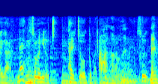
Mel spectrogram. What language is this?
Japanese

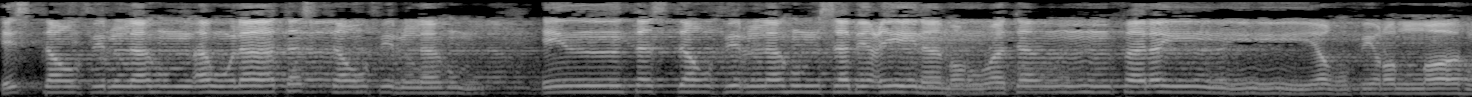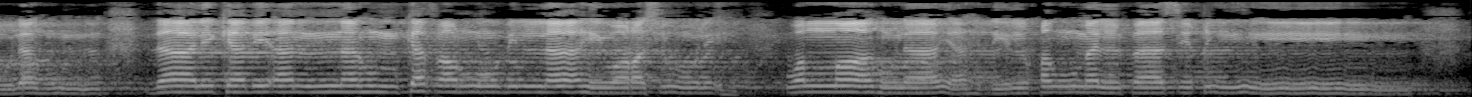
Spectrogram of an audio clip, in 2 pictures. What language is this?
Arabic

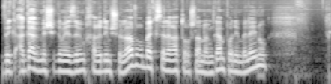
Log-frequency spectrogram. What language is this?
Hebrew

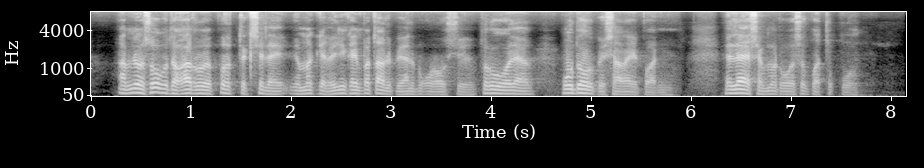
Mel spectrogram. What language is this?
Torau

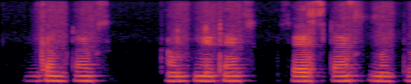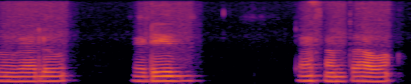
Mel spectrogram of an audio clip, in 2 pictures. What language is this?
Kannada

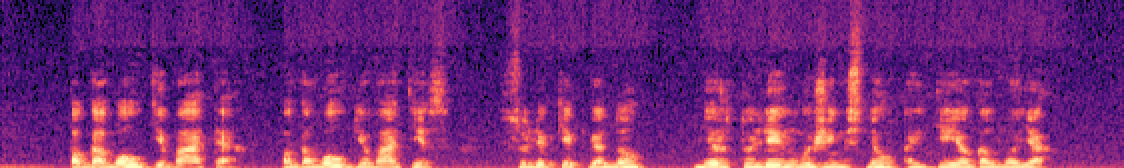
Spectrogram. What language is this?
Lithuanian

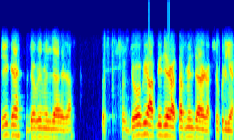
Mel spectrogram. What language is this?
Urdu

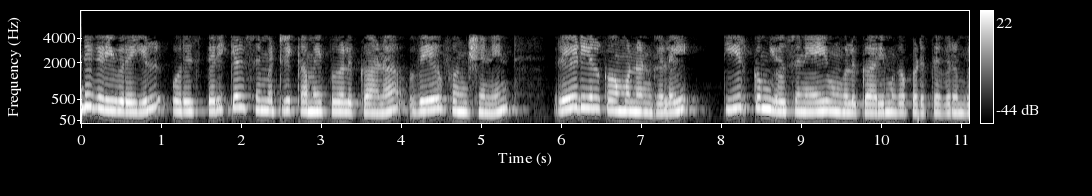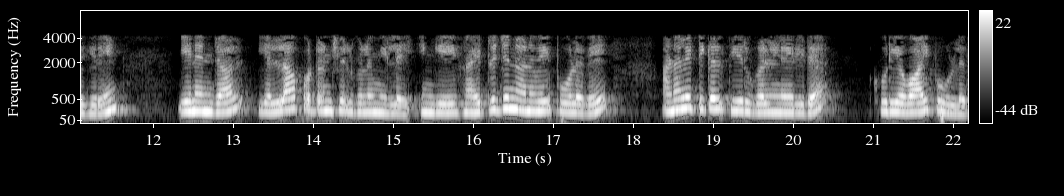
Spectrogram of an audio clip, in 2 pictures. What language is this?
Tamil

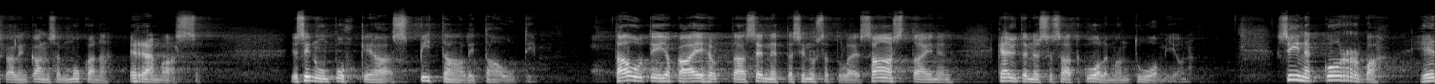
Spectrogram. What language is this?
Finnish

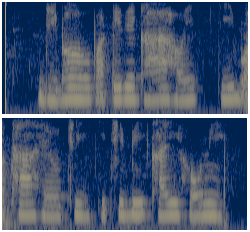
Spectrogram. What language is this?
Odia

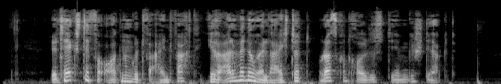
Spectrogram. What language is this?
German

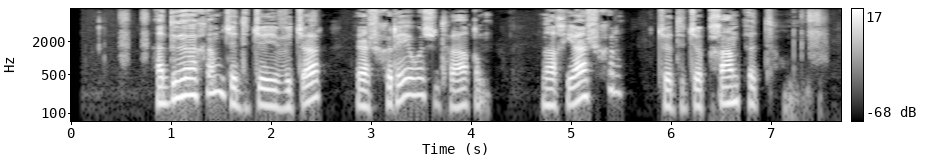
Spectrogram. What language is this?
Kabardian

